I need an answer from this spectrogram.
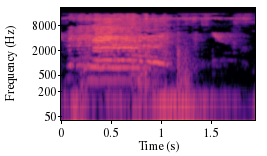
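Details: Goat in Indonesia giving birth to two kids, one long quavering bleat rising then falling over about a second, followed by a short softer note and a low steady hum.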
